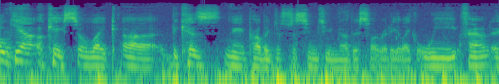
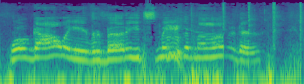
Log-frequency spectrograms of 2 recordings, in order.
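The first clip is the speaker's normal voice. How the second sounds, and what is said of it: Put-on southern accent. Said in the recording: “I speak in a southern accent ... your accent work is just... Yeah. Unreal.”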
